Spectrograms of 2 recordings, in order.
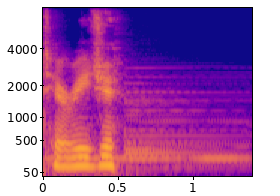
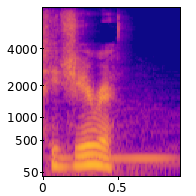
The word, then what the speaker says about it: Hijiri: The world's ended, Hiriji. I've been saying your name wrong, it's Hijiri.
